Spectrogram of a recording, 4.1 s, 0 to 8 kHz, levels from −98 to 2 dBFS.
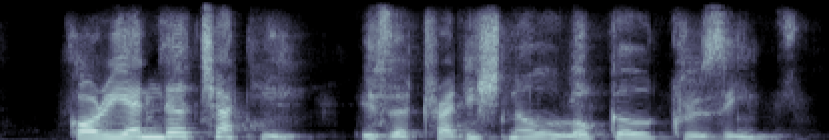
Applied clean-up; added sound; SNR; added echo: neural mask model Resemble Enhance denoiser.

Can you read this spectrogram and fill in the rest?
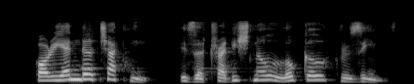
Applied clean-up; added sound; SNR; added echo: neural mask model DeepFilterNet 3.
